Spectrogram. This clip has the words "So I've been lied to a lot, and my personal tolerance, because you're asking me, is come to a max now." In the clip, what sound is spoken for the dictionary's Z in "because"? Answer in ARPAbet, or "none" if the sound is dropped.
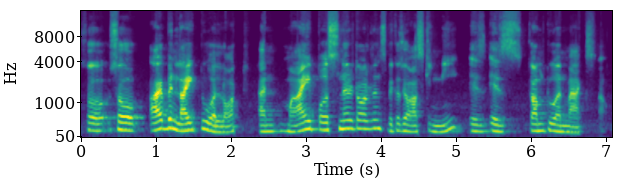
Z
